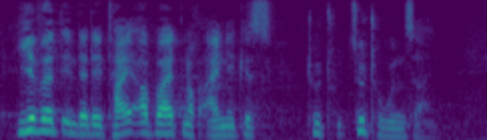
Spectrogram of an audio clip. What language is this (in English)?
German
